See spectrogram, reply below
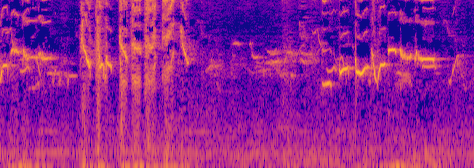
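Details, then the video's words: Oriental magpie-robin kept at home, singing to stimulate silent birds: harsh, rasping chatter bursts followed by fluid whistled phrases and rapid repeated notes. "KICAUAN KACER RUMAHAN MEMANCING SUARA KACER YANG BISU MACET"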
